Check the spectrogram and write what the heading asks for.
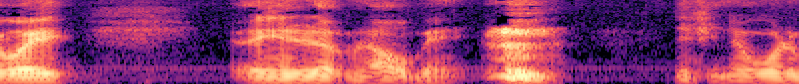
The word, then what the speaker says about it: Albany: Now, it's spelled like Albany, New York, but if you're from Georgia, you call it Albany. That's what they call it.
